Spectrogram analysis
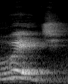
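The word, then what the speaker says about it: wedge: Next is वेज, इसमें भी D silent है।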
